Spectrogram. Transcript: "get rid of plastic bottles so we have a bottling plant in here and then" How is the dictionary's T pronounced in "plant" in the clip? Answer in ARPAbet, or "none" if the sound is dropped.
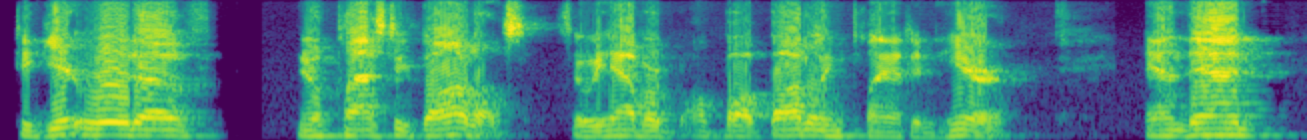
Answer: T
